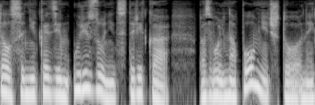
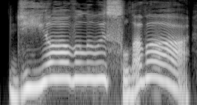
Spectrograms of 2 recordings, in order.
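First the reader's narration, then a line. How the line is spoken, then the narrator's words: Exclamation with trembling lips. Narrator (Russian): воскликнул брат Даниил, и губы его затряслись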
